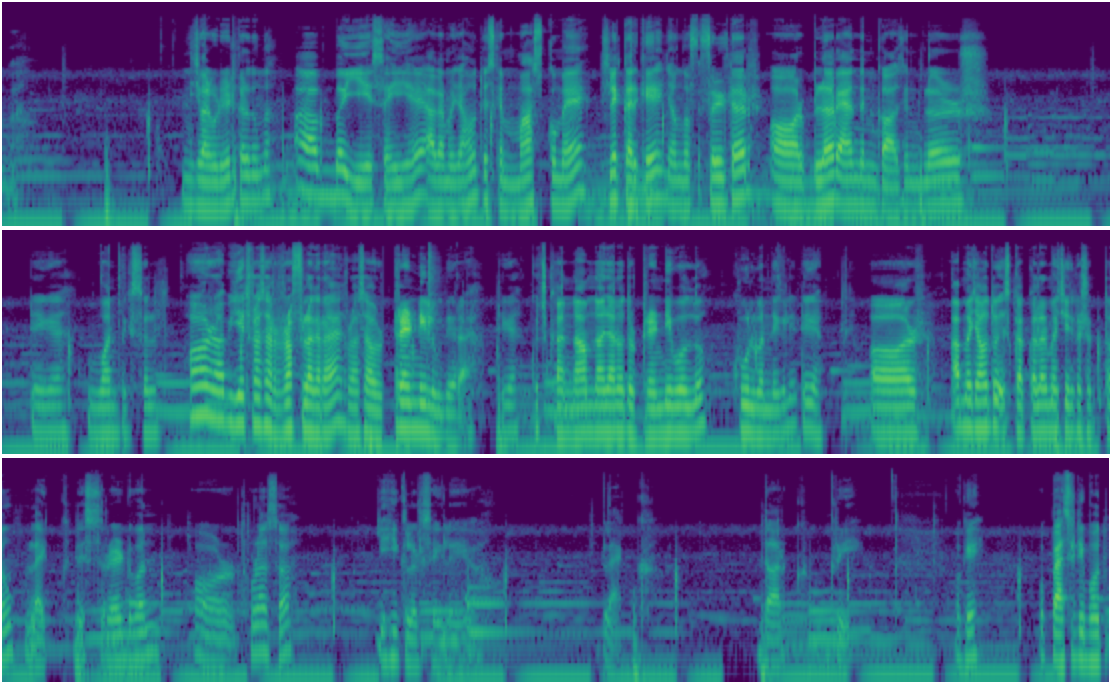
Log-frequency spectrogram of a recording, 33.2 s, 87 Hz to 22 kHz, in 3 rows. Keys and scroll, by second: 2.2 Delete, 12.0 1, 12.2 Return, 12.8 ctrl+t, 15.2 Return, 16.3 Escape, 16.5 ctrl+t, 18.4 Return, 19.1 space, 20.4 space.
